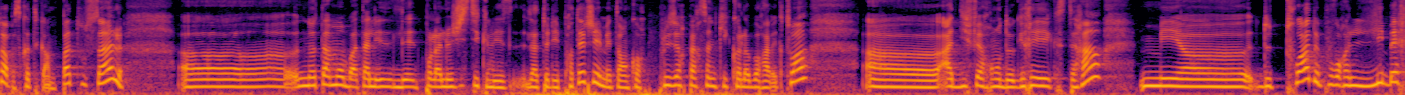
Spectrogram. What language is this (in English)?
French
